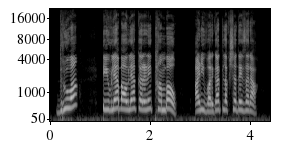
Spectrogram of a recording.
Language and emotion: Marathi, angry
